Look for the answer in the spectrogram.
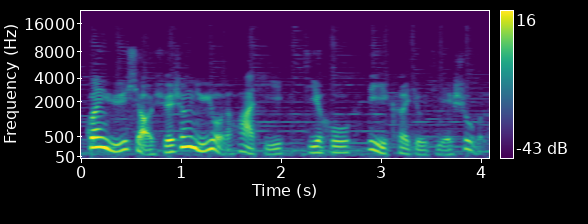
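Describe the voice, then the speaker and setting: A man's voice: mid-range voice, wildly swooping pitch, moderate pace, a little mellow, soft background music. A man playing the storyteller, giving scripted narration in a radio drama. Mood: narrative. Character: male storyteller of a school romance.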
